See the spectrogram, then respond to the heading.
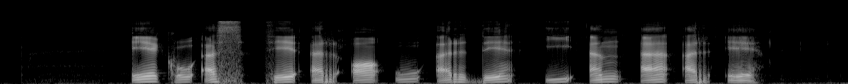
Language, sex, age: Norwegian, male, 44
